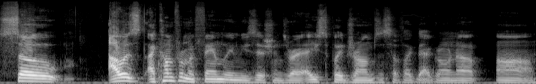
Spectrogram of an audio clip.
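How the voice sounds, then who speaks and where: With a Mid-Atlantic US accent, a man speaks at a fairly low pitch, his intonation lively and his loudness swinging widely. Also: fairly quick pace. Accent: American Mid-Atlantic. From US Mid-Atlantic, Maryland. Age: 30s. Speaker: rapper and music producer. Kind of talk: casual interview chat. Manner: relaxed, casual.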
